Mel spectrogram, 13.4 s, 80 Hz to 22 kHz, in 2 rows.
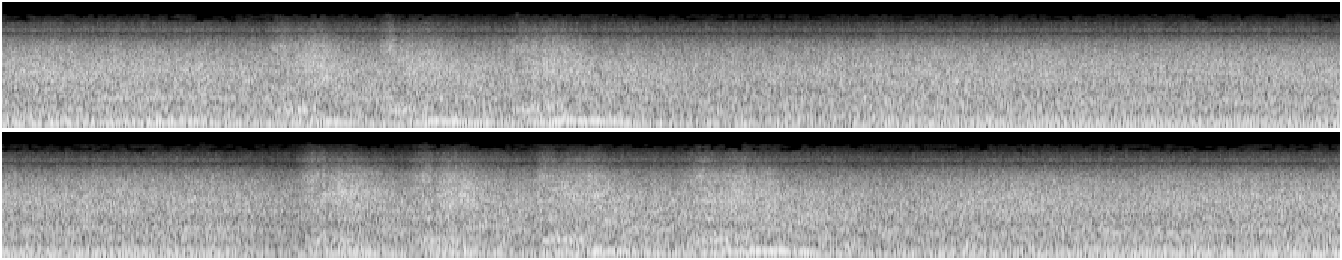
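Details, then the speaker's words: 1937 Ford 59AB flathead V8, straight-pipe dual exhaust, recored radiator, just started cold: loud crisp burble with two sets of quick throttle blips rising and falling cleanly, lumpy idle, owner unsure if cammed; oil pressure near 30; normal running. "oh that's a lot louder that is a lot louder than i thought it was going to be"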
